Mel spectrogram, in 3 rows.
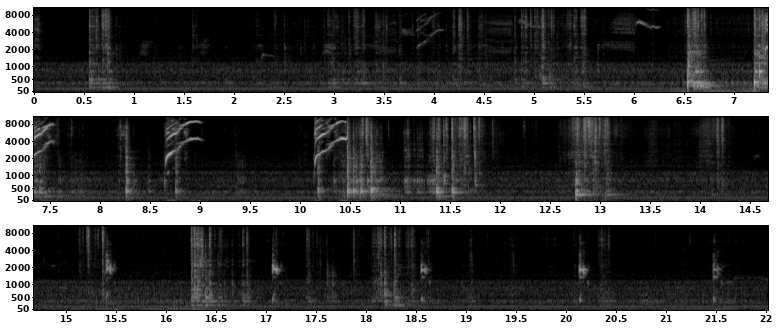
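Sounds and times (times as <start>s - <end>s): starlings calling: 1.0s - 7.7s, 8.6s - 9.0s, 13.9s - 16.5s, 20.1s - 22.0s
steady low hum: 3.6s - 7.9s, 12.1s - 17.1s, 20.4s - 22.0s.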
